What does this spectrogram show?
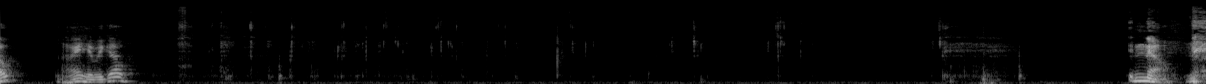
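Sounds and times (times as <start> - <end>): person crunching a snack: 1.6 - 8.4.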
